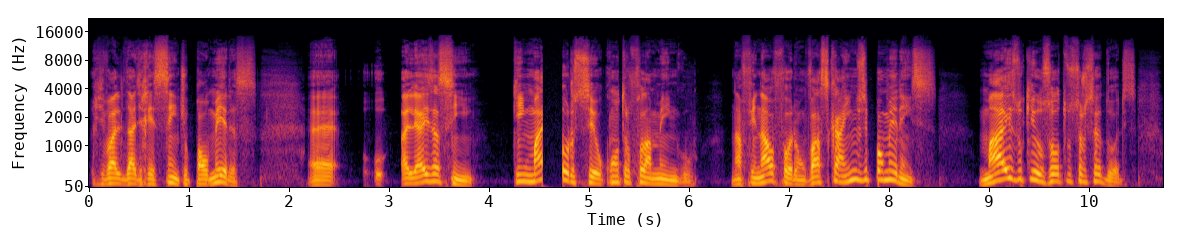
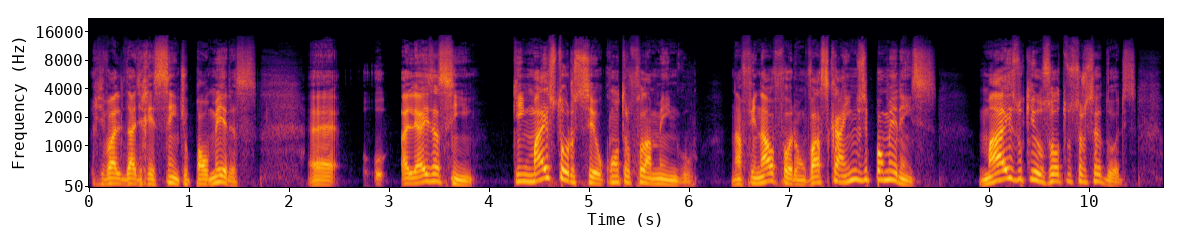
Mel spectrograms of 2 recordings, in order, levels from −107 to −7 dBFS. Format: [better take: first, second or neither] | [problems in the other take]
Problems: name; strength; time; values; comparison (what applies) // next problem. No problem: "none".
second | audio cutting out; at 4.5 s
